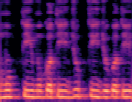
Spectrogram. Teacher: সেই যুক্ত ব্যঞ্জনটা ক আর ত দুটো ধ্বনিতে বিভক্ত হয়েছে, তাদের মাঝখানে একটা অ চলে এসেছে। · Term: স্বরভক্তি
